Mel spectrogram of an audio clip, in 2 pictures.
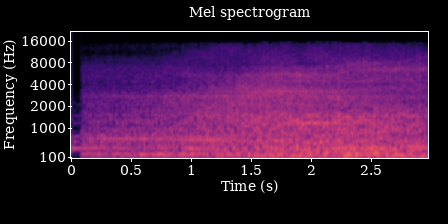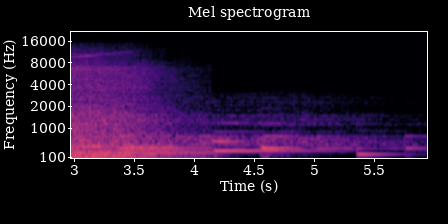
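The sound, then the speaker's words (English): A car drives off: a loud, broad engine roar swells and holds for about four seconds, then drops away abruptly, leaving quieter tonal mechanical sounds. “begins to drive off.”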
